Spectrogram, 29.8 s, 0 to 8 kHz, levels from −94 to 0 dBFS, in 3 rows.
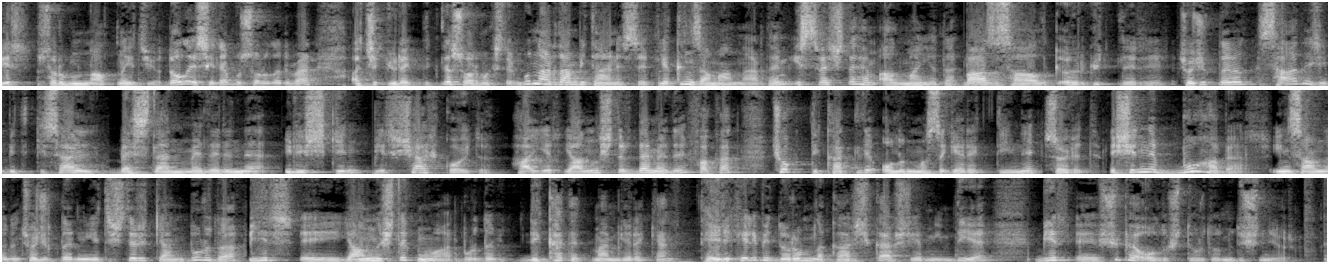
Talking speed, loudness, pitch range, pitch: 140 wpm, -19 LUFS, 135-190 Hz, 155 Hz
